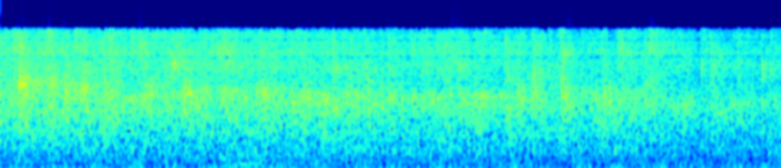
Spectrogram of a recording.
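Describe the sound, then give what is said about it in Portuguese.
Sustained applause from a church audience clapping for Jesus during a service, a dense, even wash of hand claps that holds steady from start to finish. “Dá uma salva de palmas para Jesus. Ele merece.”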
